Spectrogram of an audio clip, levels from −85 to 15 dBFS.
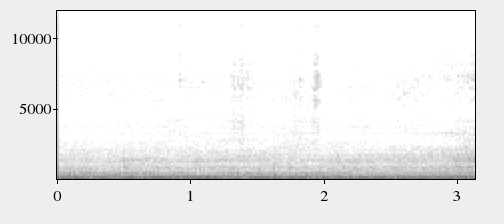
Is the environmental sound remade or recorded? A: remade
